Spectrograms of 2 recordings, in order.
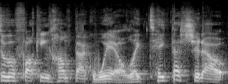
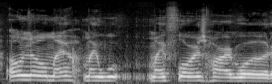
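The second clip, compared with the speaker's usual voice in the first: lightly whiny put-on complaint; mock whining; 4 semitones higher than usual. Imagining petty house complaints, mock whining. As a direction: fake a petty gripe, a little slow.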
